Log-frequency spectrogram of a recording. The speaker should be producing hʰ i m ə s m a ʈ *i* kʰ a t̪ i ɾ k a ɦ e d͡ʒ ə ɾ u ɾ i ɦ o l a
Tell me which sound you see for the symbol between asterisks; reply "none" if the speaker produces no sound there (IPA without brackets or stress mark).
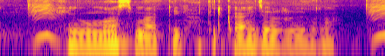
i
